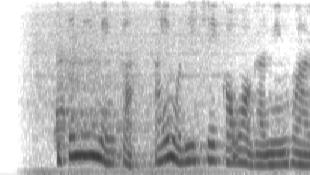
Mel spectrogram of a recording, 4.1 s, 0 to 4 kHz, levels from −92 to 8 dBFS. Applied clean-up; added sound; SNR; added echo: none; Train; 19 dB; reverberation time 1.6 s.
